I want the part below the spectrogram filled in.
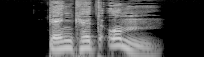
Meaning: second-person plural subjunctive I of umdenken
- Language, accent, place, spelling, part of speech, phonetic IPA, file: German, Germany, Berlin, denket um, verb, [ˌdɛŋkət ˈʊm], De-denket um.ogg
